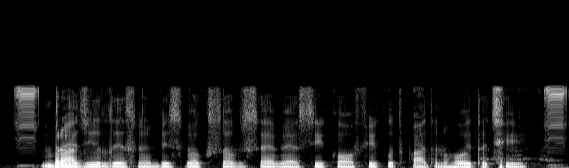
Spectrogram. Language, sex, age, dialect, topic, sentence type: Maithili, female, 18-24, Southern/Standard, agriculture, statement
